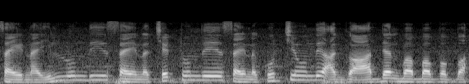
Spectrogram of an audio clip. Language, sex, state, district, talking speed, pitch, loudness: Telugu, male, Andhra Pradesh, Manyam, 165 wpm, 125 Hz, -16 LUFS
